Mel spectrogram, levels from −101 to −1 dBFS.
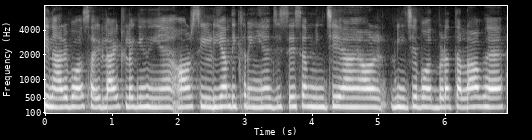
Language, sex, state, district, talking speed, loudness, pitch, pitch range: Hindi, female, Haryana, Rohtak, 190 wpm, -12 LUFS, 255 Hz, 250-265 Hz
